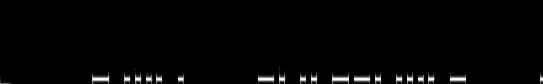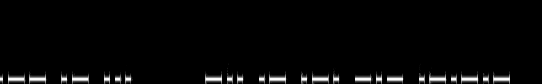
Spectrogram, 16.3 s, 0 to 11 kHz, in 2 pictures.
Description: Morse code, heard as a keyed tone, about 15 wpm, 700 Hz. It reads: THE NIGHT WAS DARK.
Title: 2x Word-Spacing - Sentences from Top 500 Words - 15wpm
